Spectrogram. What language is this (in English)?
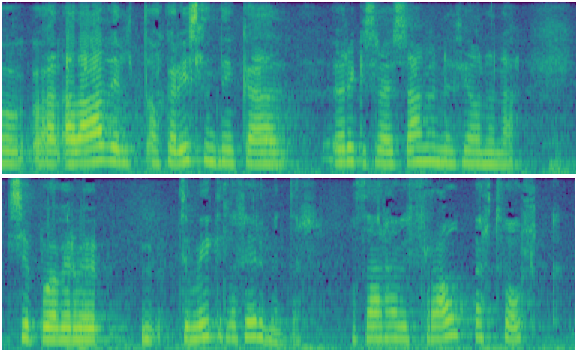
Icelandic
